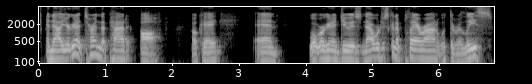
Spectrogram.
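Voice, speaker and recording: A man's voice: medium pitch, fairly bright tone, far from the mic. A man hosting a music production tutorial, explaining step by step and often checking in as he goes. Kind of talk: instructional tutorial narration.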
